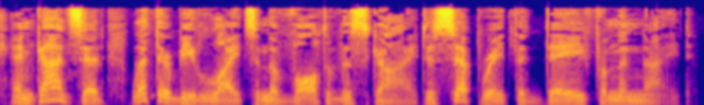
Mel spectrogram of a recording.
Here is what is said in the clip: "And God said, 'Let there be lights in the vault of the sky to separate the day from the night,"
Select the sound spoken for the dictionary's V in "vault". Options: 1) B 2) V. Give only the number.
2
